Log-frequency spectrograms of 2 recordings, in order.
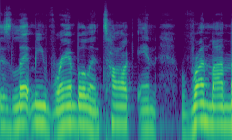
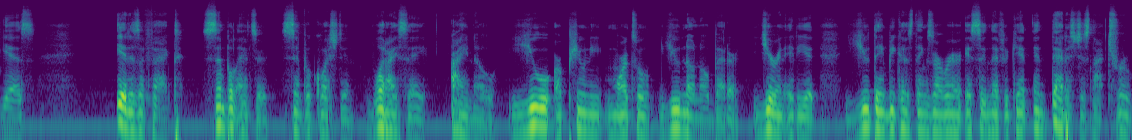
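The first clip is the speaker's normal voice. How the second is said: deep, soft, dead-serious robot voice; 5 semitones lower, 7 dB quieter than usual. Retelling what the robot said in its deep voice: deep robot voice. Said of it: "He had the deep voice".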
